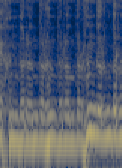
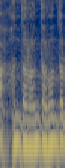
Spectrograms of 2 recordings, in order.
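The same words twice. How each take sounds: First: Said in the usual way. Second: "헌들헌들" repeated with eo in place of eu; imitated Busan vowels. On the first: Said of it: "애들 노래가 있는데". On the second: Children learned it from their Busan teacher, imitated "헌들헌들" with eo for eu. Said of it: "교사가 경상도 분이야".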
